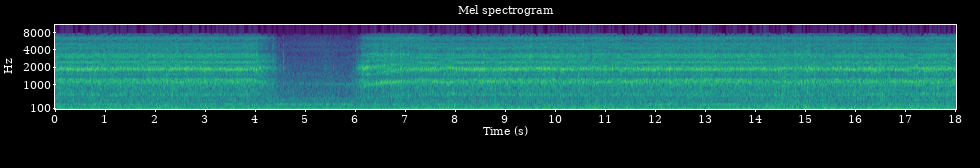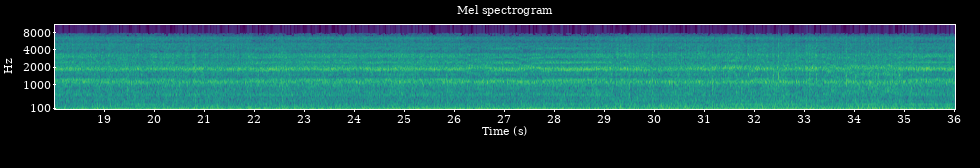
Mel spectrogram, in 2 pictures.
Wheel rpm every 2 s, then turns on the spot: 160, 150, 20, 130, 160, 160, 160, 160, 160, 160, 160, 160, 160, 160, 160, 160, 160, 160.
4-6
